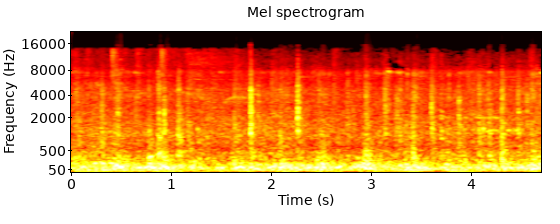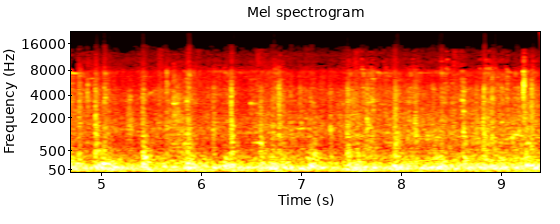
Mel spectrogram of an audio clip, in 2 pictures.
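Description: Taipingshan Bong-Bong narrow-gauge forest railway train rolling along, heard from on board: a steady loud rumble with frequent irregular clicks and rattles from the wheels and cars.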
